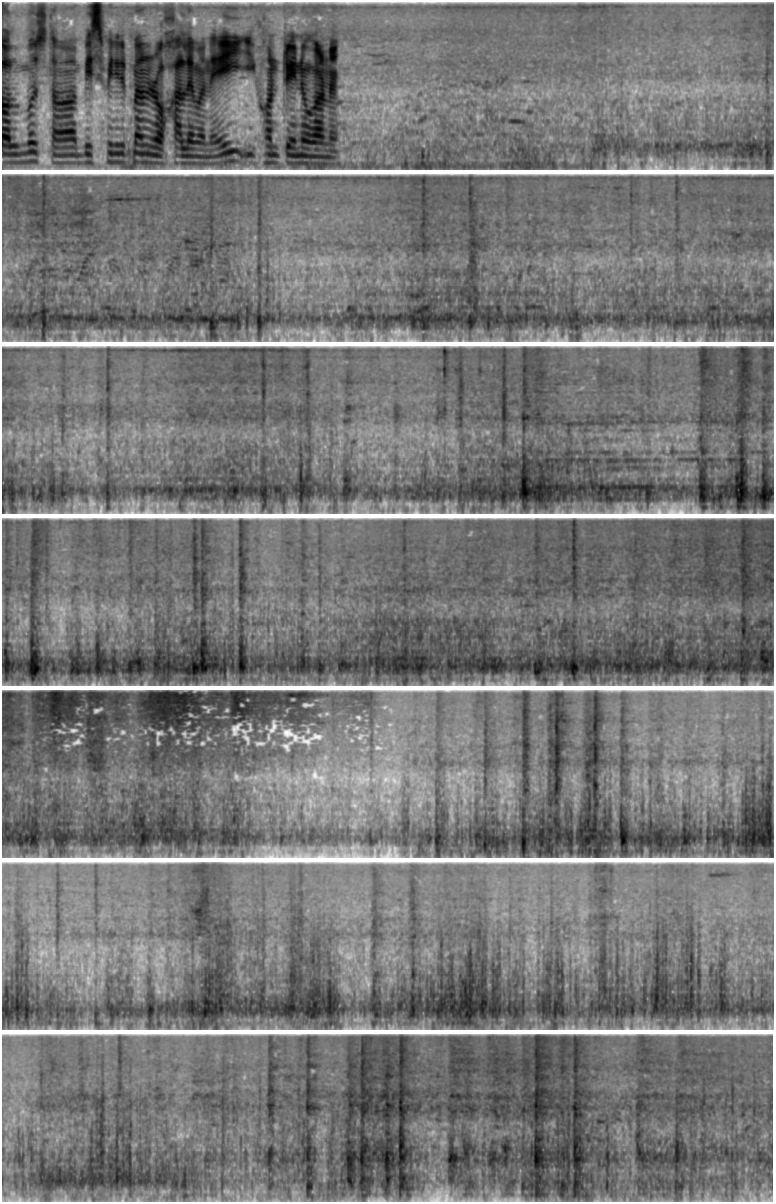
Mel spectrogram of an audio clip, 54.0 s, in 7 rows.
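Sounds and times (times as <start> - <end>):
train rumble: 0.0 - 54.0
train wheels clacking over rail joints: 21.8 - 27.4, 46.6 - 54.0.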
